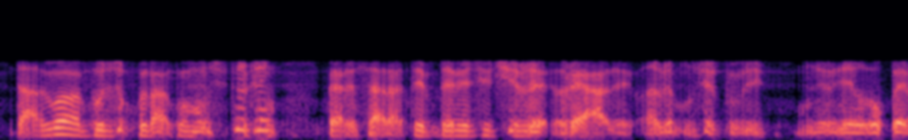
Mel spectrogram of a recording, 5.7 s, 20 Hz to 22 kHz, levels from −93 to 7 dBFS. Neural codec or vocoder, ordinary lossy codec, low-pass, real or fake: autoencoder, 44.1 kHz, a latent of 192 numbers a frame, MeloTTS; none; 3.6 kHz; fake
